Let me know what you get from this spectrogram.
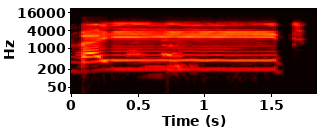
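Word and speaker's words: بيت: শেষে কিন্তু তায়ের একটু বাতাস ছাড়তে হবে, যখন তায়ের যজমের উচ্চারণটা করব বাইত, টান শেষে তার মাখরাজে গিয়ে আওয়াজটা আটকাবে, যখন ওই মাখরাজ থেকে আলাদা হব তখন একটু বাতাস বের করব।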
